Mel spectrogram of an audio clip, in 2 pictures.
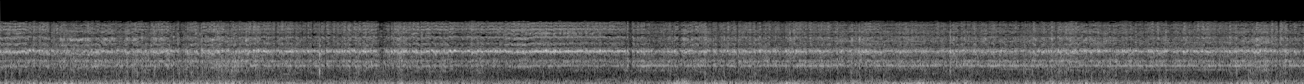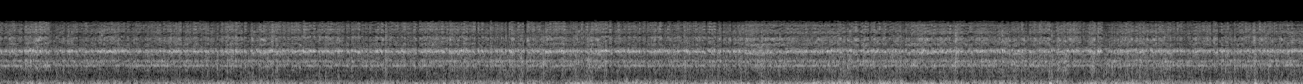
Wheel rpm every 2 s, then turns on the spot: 220, 230, 230, 230, 230, 230, 230, 230, 230, 240, 230, 230, 230.
none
